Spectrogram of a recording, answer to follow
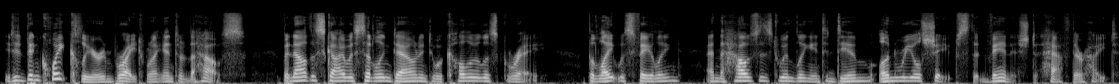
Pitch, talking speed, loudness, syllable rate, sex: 145 Hz, 220 wpm, -20 LUFS, 5.7 syllables/s, male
